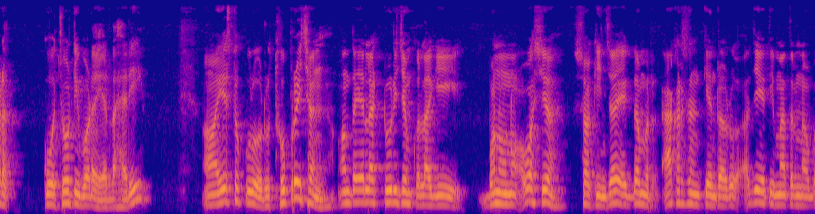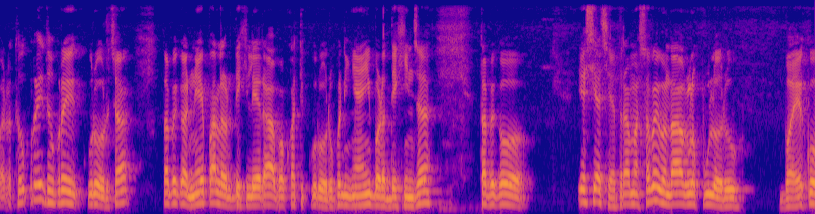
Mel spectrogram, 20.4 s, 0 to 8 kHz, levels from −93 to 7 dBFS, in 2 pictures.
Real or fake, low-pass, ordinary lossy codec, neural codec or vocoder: real; 7.2 kHz; none; none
